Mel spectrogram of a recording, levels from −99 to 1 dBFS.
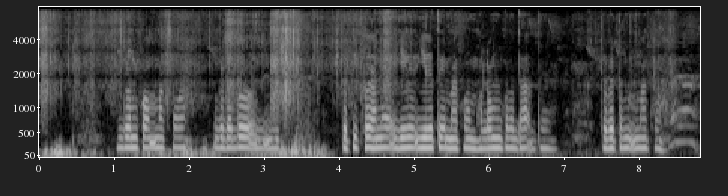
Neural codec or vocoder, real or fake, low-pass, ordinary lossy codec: none; real; 7.2 kHz; none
